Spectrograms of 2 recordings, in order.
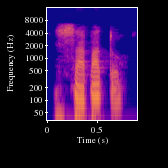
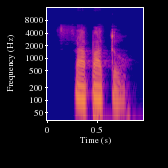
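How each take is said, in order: First: The z is said like English s. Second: The z is said like English th.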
